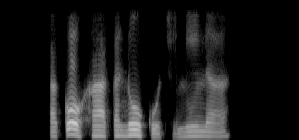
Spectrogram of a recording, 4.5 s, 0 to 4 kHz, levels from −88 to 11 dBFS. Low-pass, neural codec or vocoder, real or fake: 3.6 kHz; autoencoder, 48 kHz, 32 numbers a frame, DAC-VAE, trained on Japanese speech; fake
